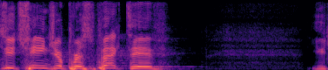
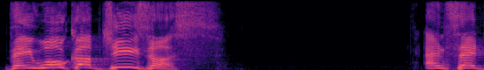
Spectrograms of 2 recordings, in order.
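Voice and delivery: preaching; 6 semitones higher, 4 dB louder than usual. Acted. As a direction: preach it out with rising force. Preaching the storm story.

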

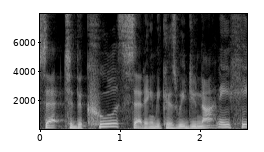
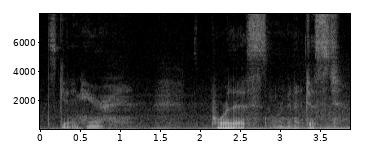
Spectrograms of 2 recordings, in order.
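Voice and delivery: whispering; 11 dB quieter than usual. Real, not acted. Quiet pouring moment.

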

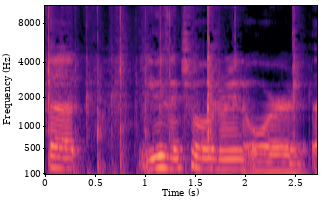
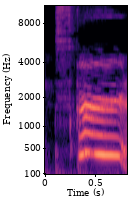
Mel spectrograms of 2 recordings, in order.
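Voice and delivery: skrrt; 4 dB louder than usual. Retold or imitated. Brakes-screech reaction.

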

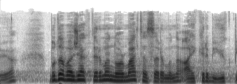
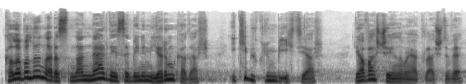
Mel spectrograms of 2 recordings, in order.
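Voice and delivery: ordinary delivery

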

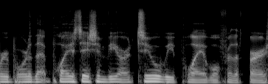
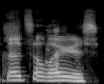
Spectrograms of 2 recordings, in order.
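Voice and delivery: high, loud words breaking out of laughter; laughing hard; 8 semitones higher, 5 dB louder than usual. Real, not acted. Co-host reacting to a friend's story, laughing hard. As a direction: burst out laughing as you say it. Cracking up at punchline.

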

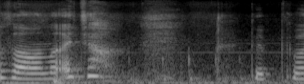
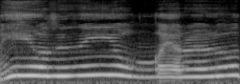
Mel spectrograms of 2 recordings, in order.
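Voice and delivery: higher, louder eager yes from a friend; imitating her friend; 8 semitones higher, 10 dB louder than usual. A streamer quoting her collab partner's eager yes. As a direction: play her friend happily agreeing. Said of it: "はやかちゃんも".

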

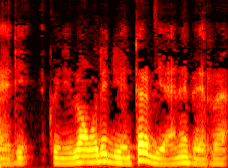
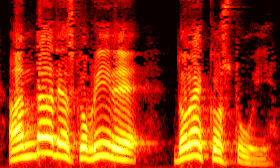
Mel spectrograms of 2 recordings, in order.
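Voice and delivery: slow, high, louder royal command; king's order; 9 semitones higher, 5 dB louder, slower than usual. A narrator's reading. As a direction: bark it out as the angry king. King orders his officers. (il re ordina ai suoi ufficiali, comando lento e alto)

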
